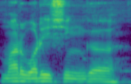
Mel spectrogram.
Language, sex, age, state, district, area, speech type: Manipuri, male, 30-45, Manipur, Senapati, rural, spontaneous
